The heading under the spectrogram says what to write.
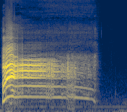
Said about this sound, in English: The classic, you know, Shipwreck scream. We gotta have the pain scream.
